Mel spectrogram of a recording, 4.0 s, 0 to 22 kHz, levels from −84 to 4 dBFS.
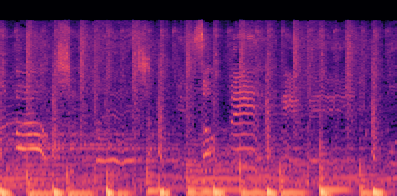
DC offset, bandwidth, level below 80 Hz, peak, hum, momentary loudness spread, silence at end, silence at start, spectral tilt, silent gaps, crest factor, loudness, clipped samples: under 0.1%; 15.5 kHz; -18 dBFS; -2 dBFS; none; 4 LU; 0 s; 0 s; -3.5 dB/octave; none; 14 dB; -20 LUFS; under 0.1%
